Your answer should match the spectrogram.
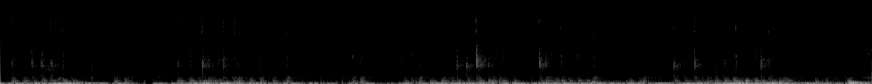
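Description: Typing on a computer keyboard: a run of quick, irregular key clicks with a couple of short pauses, as an email address is typed in.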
